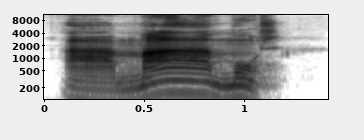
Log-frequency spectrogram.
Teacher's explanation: en amamus tenemos ahí una sílaba ma, que es la penúltima, y que como tiene una vocal larga, la sílaba es larga, por tanto, la palabra es llana.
